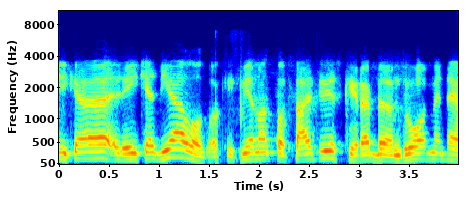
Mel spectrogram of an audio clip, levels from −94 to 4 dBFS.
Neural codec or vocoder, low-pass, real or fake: codec, 16 kHz, 2 kbps, X-Codec, HuBERT features, trained on general audio; 7.2 kHz; fake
